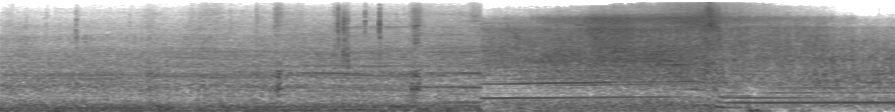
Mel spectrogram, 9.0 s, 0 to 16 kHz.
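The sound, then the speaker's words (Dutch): A Porsche 718 GT4 RS (Cayman) sports car engine revs loudly, its high whine holding steady then dropping sharply in pitch twice, like gear changes, with no voices. “Porsche 718 GT4 RS.”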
